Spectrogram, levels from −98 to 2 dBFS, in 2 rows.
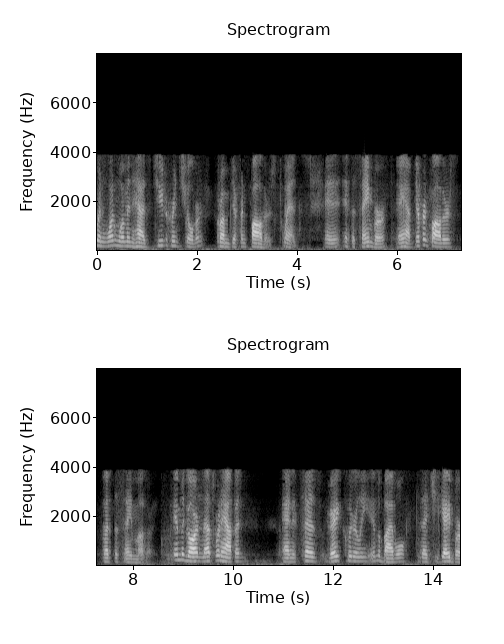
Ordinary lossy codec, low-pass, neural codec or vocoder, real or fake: AAC, 16 kbps; 7.2 kHz; codec, 16 kHz, about 1 kbps, DyCAST, with the encoder's durations; fake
